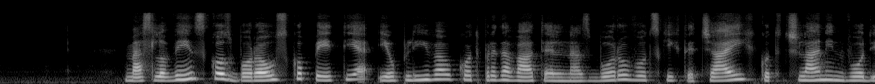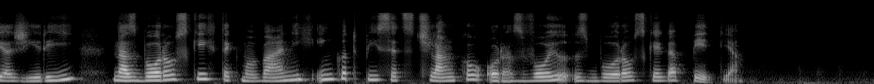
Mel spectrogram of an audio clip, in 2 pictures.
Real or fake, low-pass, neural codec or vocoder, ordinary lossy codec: fake; none; codec, 24 kHz, 0.9 kbps, DualCodec; none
